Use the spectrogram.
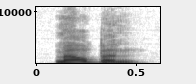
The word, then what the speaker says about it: Melbourne: Melbourne, did I say that correctly? No. Mel- Melbourne. Okay. You're you're you're pronouncing the bourne too much.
